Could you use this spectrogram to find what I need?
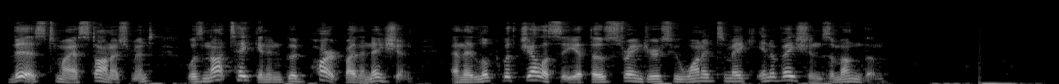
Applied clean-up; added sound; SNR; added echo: none; none; none; none.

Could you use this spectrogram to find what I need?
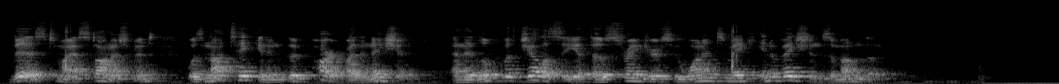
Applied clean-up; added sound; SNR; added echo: none; Clapping; 19 dB; reverberation time 1.2 s.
